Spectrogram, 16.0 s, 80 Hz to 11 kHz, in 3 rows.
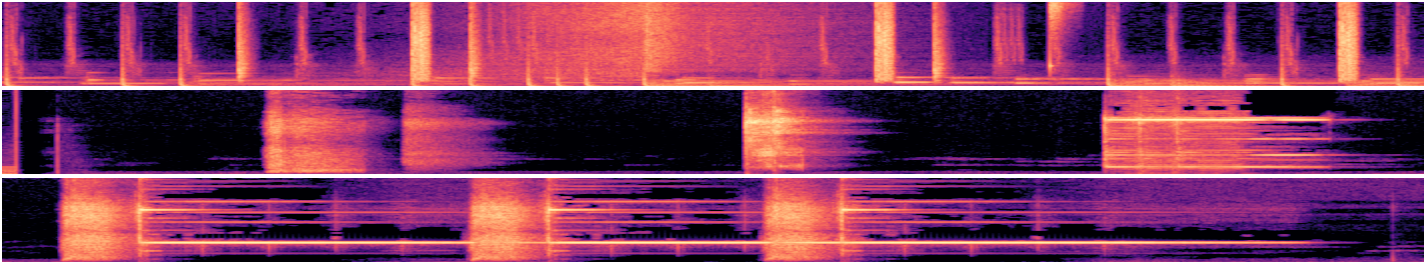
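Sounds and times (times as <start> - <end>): high ringing tone: 9.5 - 10.6, 11.2 - 15.7
bell ding: 12.0 - 15.6.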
